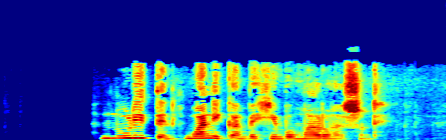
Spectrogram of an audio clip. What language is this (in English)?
Western Highland Purepecha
